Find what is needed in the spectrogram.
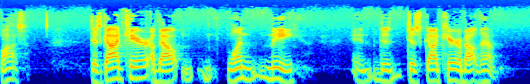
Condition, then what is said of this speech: Stuttering. And I've stuttered since I was 5, and sometimes, man, right now I'm pretty fluent, but I've got days.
